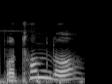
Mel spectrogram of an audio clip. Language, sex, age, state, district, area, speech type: Santali, male, 60+, West Bengal, Dakshin Dinajpur, rural, spontaneous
